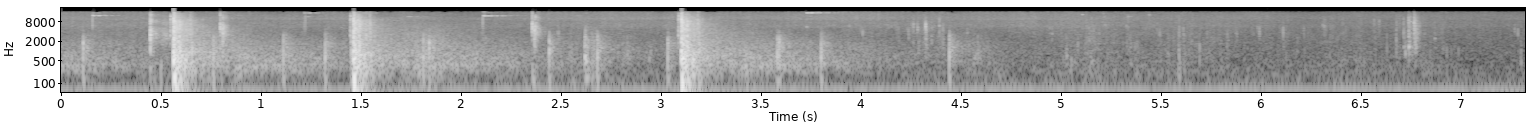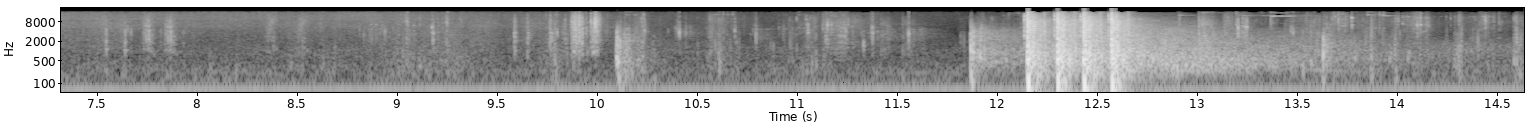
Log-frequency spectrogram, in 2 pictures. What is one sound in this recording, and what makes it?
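Loud explosions boom nearby and rumble away.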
